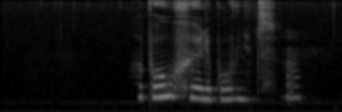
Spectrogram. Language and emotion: Russian, neutral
